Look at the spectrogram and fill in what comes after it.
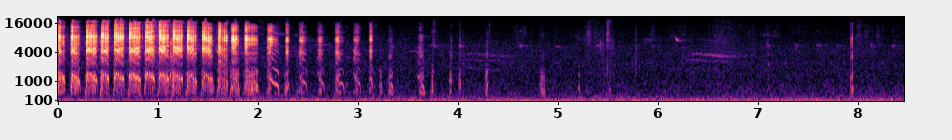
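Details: Squirrels calling: a fast, loud burst of sharp broadband clicks for about two seconds, then the pulses slow, thin out and fade into quiet background noise.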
